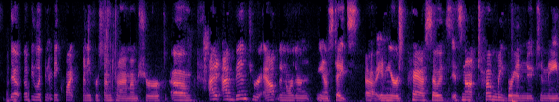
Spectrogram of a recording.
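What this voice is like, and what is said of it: Texas drawl. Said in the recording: “you still have a Texas drawl? ... I'll keep my Texas drawl”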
